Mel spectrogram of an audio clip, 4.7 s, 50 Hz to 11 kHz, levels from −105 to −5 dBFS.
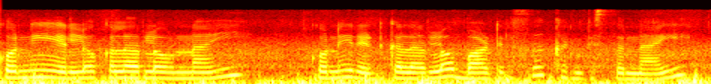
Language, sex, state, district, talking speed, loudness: Telugu, female, Telangana, Komaram Bheem, 125 wpm, -17 LUFS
